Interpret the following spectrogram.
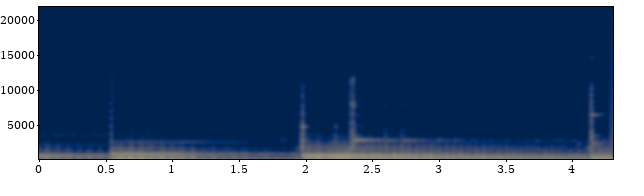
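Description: A melodic sample played through a Bastl Neo Trinity module: dark, sample-rate-reduced and aliased, with its LFOs running at audio rate as VCAs to give a ring-modulated sound. A new note comes in about half a second in and another at two seconds, with a fast wobble in loudness throughout.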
